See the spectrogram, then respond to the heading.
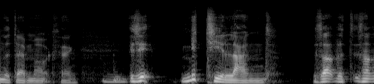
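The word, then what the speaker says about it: Midtjylland: the team yes yeah almost the the D is silent at the end but other other than that you've nailed it yeah mitan that y yeah nice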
